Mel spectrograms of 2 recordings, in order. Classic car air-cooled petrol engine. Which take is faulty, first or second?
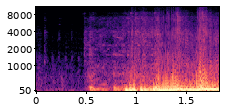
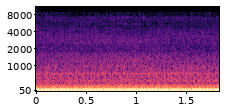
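second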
